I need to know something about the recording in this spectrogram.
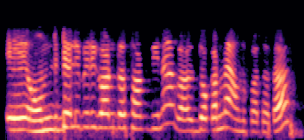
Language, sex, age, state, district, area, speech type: Nepali, female, 45-60, West Bengal, Darjeeling, rural, conversation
